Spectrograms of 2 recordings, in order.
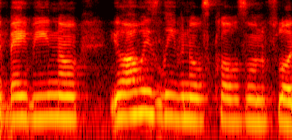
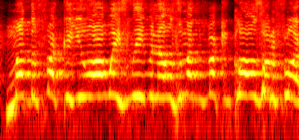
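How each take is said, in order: First: Soft sweet voice. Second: Higher, louder angry shout; angry yell. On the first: Wife gently telling husband in bed about the clothes, soft and tender. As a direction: lower and much softer, tender and gentle. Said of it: "Did you hear my voice?". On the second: Wife yelling at husband about clothes, angry shout. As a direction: yell at him with contempt. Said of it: "Don't get up there and say". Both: Shown as a demonstration.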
